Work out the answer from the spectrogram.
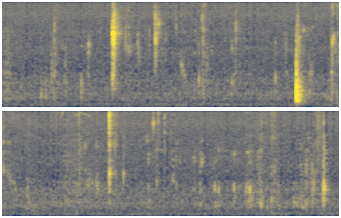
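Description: Faint wet mouth clicks and smacks of someone chewing a wad of loose-leaf chewing tobacco, with the loudest smack about four and a half seconds in.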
